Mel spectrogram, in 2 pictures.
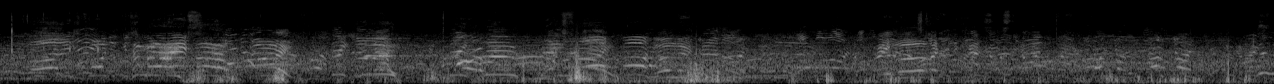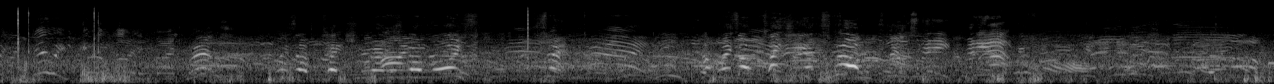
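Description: Young women shout to one another across an open field outdoors.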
